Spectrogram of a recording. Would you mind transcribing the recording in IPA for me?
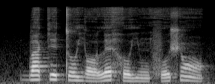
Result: b a˦ k e˦ t o˧ j ɔ˨ l ɛ˧ h o˨ j ũ˨ f o˨˦ ʃ ɔ̃˦˨

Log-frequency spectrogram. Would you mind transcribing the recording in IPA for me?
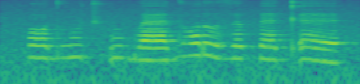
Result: ɔ dʱ u t͡ʃʼ u ɡʷ æ dʱ ɔ ɾ ɤ z ə θ ɛ kʼ ɛ

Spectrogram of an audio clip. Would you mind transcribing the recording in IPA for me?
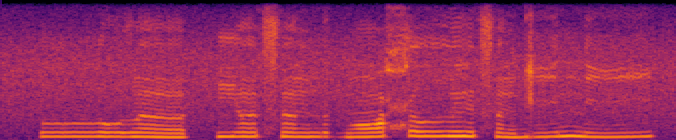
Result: lː u ð ə̃ | j ə̃ s ə̃ ŋ ə ɡ ɔ̃ ħ lː ĩ s ə̃ ɡ i n i

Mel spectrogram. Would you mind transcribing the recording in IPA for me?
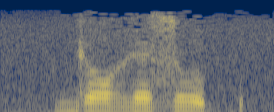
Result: ɡʲ ɔ ɣ ɛ z ʊ kʷ

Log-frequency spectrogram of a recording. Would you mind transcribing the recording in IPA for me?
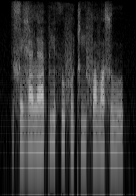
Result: s e ɣ æ l æ p i θ u f o c i f ɒ β ɒ s u

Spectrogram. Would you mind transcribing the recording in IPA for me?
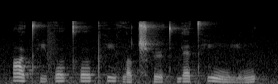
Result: ɑ˥˩ ʊ̯ t̪ʰ ḭ˨˩ f o˥˩ ʊ̯ kʰ o˥ ʊ̯ pʰ i˥˩ f w ä˩ ʈ͡ʂʰ ɻ̩˨˩ t̪ʰ ɥ ɛ˥˧ t̪ʰ i˥˩ ŋ m ḭ˨˩˦ n

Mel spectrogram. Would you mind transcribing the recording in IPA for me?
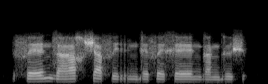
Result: f ɛ n z aː χ ʃ a f e r ŋ ɡ ɛ f ɛ x ɛː ŋ ɡ a ŋ ɡ ø ʃ

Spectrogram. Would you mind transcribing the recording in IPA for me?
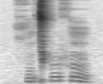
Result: h ĩ ǀʰ u x ũ

